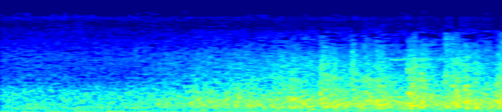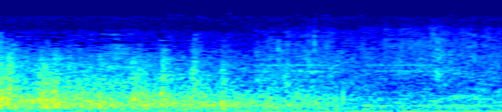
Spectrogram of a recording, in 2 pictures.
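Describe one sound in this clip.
A tram rolls past.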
